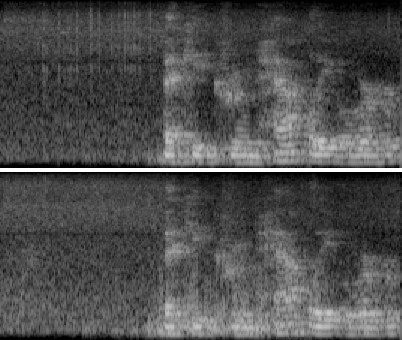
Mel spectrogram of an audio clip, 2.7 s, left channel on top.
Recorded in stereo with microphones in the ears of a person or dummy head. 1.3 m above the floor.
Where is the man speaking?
40° left (ahead or behind), 1.6 m.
